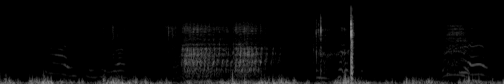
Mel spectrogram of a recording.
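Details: Horses at Koszewo recorded on 18 June 2008: short whinnies with falling tones, one early and a curved, wavering one near the end, amid people talking in Polish and rustling noise.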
